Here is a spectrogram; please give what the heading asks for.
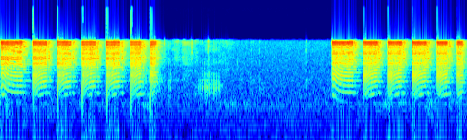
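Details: Duck-shaped novelty telephone under repair (won't dial out, no transmit, one light not lighting on ring): loud nasal quacks about twice a second in two ring bursts with a quiet gap; ringer works properly.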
